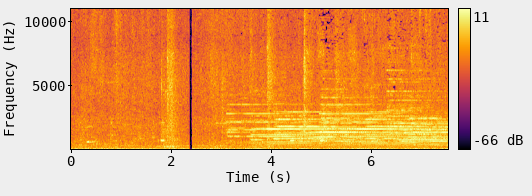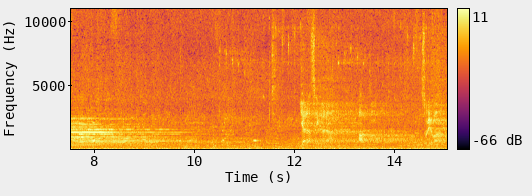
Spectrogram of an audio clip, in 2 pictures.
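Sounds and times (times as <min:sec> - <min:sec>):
held electronic chord: 0:03.0 - 0:11.1.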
